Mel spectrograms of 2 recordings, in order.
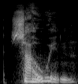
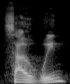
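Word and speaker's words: Samhain: una coincidencia entre la Cómo será la pronunciación irlandesa sawin sawin que se celebraba el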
